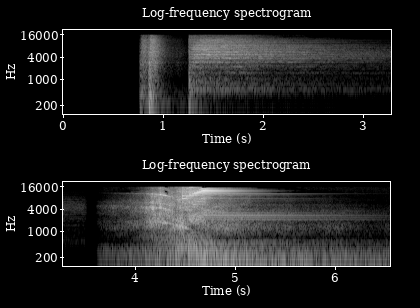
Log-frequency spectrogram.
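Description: Intro sound effects: a short hit, then a metallic crash that rings and fades away over about two seconds. After a brief silence, a loud whoosh swells up and holds.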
